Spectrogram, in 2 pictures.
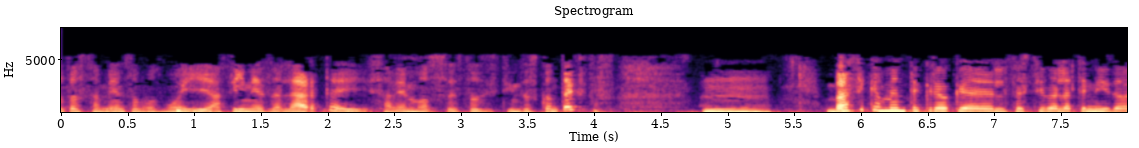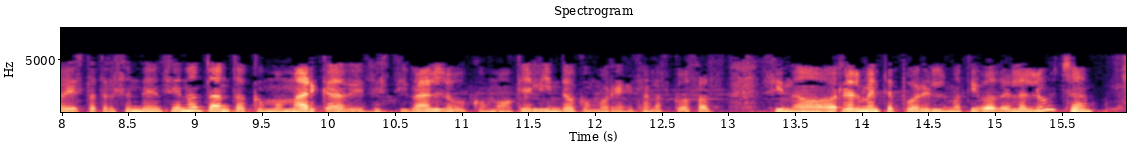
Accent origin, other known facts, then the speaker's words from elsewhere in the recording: Puyo, Pastaza, Ecuador; also born or lived in Riobamba; yo particularmente soy amazónica andina. Uh-huh. Nací en Riobamba y viví en el Puyo desde que tengo 2 años.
